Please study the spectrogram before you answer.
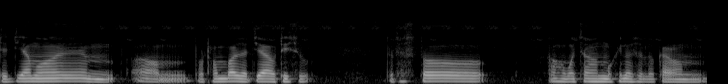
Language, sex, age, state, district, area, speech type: Assamese, male, 18-30, Assam, Golaghat, rural, spontaneous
